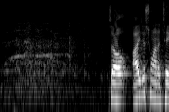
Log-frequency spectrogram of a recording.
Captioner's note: laughter & Applause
